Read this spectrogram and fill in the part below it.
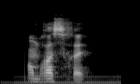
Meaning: first-person singular future of embrasser
- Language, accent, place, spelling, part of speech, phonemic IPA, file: French, France, Lyon, embrasserai, verb, /ɑ̃.bʁa.sʁe/, LL-Q150 (fra)-embrasserai.wav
